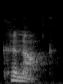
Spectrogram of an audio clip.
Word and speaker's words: Canuck: So hopefully what they said is correct, and they said it's called Canuck. K sounds on the front and the back.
